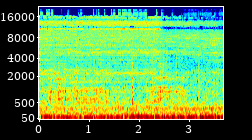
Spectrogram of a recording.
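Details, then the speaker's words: Refrigeration unit's tired, struggling compressor gives a steady low hum with constant hiss, venting through its internal high-pressure bypass; the condenser fan motor isn't working, its blade broken off and jammed, and the condenser is very dirty. "sounds like it's going off on internal bypass this guy's tired it is struggling so that is going to be High Press bypass what the heck is there a piece of the fan blade down there oh the condenser fan motor is not even working"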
